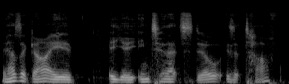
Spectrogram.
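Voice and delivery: ordinary talk, nothing marked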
